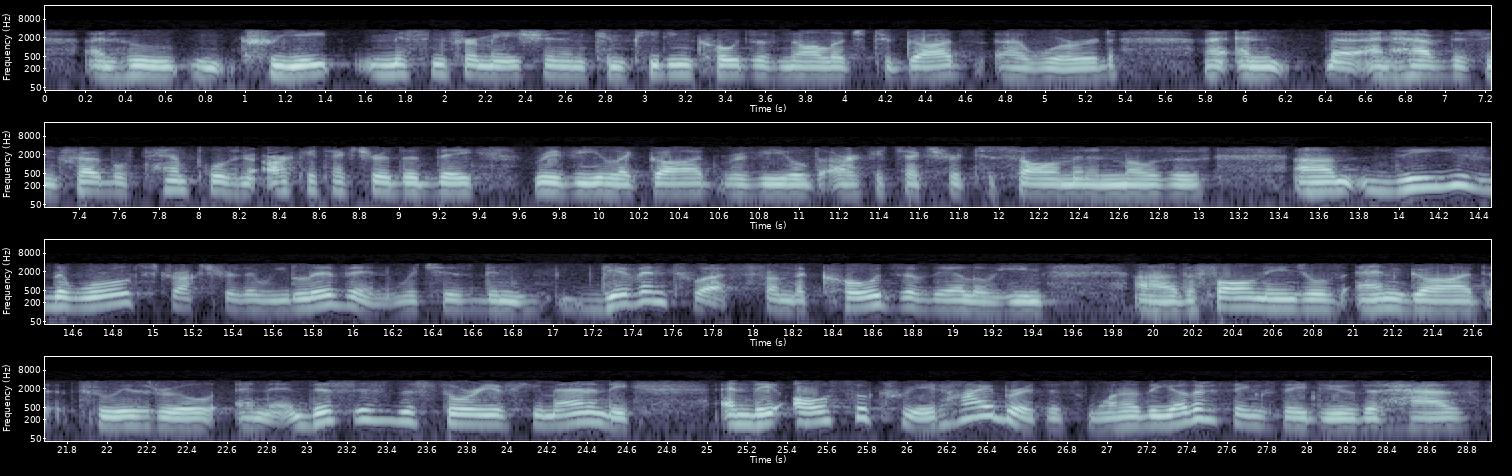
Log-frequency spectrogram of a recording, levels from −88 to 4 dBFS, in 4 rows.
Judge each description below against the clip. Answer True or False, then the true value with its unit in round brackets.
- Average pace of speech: True (180 wpm)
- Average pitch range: True (3.4 semitones)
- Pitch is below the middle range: True (125 Hz)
